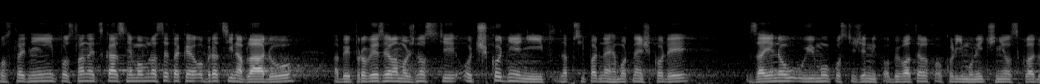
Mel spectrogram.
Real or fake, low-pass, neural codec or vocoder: real; 7.2 kHz; none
